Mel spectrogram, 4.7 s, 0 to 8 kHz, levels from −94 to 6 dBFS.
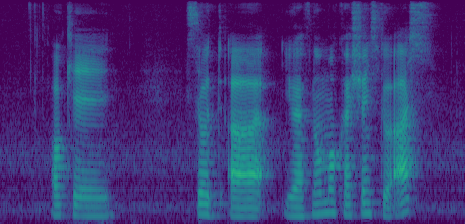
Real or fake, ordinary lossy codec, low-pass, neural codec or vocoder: real; none; none; none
